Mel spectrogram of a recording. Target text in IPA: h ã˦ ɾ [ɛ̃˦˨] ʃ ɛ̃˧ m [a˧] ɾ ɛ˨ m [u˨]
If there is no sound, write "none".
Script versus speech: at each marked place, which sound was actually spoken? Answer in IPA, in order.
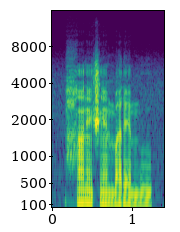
ɛ̃˦˨, a˨, u˨

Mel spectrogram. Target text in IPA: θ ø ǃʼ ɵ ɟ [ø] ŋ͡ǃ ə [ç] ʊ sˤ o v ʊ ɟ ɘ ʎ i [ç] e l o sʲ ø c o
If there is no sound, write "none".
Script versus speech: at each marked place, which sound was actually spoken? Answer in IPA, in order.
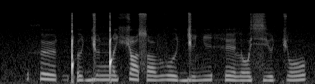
ø, ç, h

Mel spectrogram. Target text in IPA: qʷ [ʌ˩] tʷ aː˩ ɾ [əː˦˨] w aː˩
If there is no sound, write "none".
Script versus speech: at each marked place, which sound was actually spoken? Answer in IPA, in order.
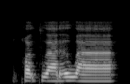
ʌ˩˧, əː˦˨

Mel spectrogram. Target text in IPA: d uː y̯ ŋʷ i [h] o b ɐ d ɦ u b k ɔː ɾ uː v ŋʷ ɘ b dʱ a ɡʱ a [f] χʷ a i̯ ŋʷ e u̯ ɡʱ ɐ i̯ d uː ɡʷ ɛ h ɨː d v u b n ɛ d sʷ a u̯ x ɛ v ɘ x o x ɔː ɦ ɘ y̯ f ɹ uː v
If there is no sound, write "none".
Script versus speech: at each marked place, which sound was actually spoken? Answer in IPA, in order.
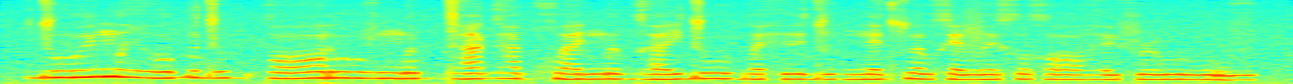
ɦ, b

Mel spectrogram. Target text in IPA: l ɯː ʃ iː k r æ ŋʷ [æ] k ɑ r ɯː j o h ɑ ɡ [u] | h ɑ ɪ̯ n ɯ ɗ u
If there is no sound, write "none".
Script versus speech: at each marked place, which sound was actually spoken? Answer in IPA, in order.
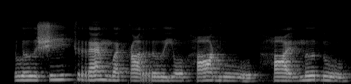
æ, uː

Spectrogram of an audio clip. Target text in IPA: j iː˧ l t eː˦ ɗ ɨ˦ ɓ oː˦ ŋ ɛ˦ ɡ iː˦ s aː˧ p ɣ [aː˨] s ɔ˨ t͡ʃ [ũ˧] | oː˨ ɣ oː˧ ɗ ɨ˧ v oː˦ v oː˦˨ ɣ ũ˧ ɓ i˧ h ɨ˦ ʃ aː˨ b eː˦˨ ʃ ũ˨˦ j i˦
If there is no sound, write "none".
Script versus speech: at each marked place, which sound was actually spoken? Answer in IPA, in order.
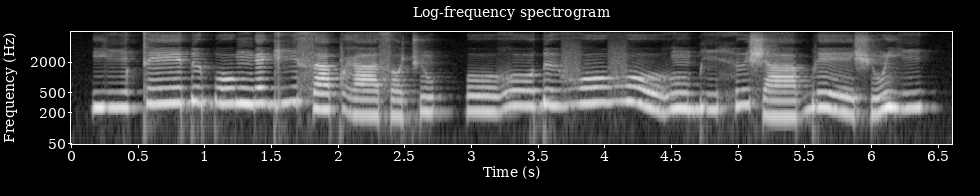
aː˨, ũ˧

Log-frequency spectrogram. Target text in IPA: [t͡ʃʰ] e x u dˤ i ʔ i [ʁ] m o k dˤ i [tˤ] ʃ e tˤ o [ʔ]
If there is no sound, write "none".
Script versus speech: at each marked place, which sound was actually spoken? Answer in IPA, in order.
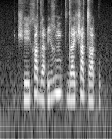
t͡ʃʰ, ʁ, none, k

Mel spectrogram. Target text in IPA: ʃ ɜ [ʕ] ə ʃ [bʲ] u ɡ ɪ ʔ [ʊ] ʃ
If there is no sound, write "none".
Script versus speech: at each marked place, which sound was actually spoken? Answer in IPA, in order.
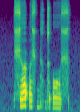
ʔ, bʲ, ʊ

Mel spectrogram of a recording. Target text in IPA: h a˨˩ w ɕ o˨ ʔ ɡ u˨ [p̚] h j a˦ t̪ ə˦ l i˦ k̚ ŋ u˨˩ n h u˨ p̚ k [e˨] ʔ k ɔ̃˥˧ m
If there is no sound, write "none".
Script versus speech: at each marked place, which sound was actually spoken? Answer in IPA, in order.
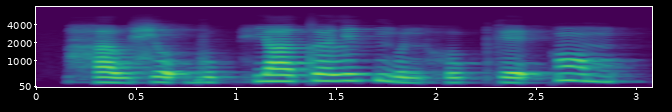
p̚, e˨

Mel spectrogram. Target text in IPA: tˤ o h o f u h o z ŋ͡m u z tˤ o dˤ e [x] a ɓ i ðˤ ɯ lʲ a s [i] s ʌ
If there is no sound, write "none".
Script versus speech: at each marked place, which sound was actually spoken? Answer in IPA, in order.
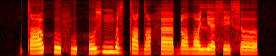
h, e

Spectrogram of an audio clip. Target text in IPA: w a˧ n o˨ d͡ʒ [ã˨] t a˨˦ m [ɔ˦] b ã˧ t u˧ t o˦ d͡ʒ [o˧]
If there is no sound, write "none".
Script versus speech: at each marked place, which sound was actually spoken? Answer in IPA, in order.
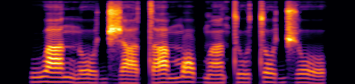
a˨, ɔ˦, o˦˨

